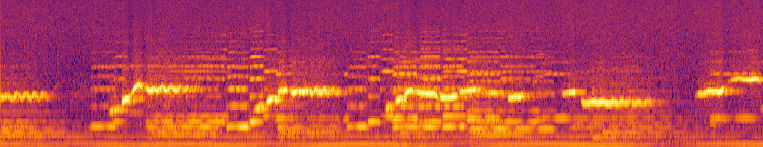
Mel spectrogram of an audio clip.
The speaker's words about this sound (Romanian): La o masă, Marco își fumează pipa, fluierând alene o melodie.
